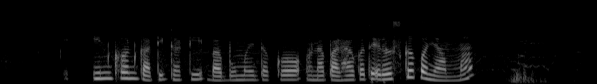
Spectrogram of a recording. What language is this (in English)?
Santali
